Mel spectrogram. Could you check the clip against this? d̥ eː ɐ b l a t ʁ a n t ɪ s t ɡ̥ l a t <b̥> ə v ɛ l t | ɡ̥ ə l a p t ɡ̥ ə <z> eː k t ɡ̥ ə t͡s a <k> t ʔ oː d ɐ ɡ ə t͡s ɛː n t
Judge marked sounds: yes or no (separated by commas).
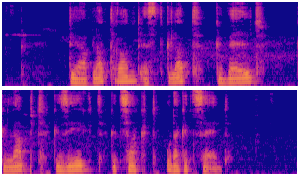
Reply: no, yes, yes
